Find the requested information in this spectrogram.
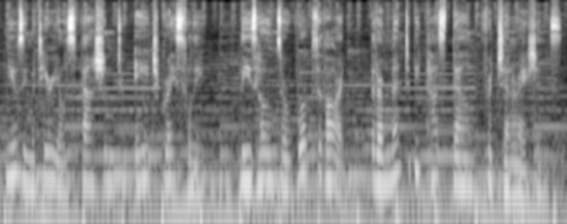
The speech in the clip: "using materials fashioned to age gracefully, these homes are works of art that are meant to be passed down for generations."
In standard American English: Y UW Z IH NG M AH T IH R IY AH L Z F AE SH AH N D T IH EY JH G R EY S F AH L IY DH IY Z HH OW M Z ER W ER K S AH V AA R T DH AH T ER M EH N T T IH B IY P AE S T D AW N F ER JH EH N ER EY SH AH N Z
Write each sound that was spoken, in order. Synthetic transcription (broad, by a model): Y UW Z IH NG M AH T IH R IY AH L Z F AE SH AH N T IH EY JH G R EY S F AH L IY DH IY Z HH OW M Z ER W ER K S AH V AA R T DH AH T ER M EH N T T IH B IY P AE S D AW N F ER JH EH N ER EY SH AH N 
